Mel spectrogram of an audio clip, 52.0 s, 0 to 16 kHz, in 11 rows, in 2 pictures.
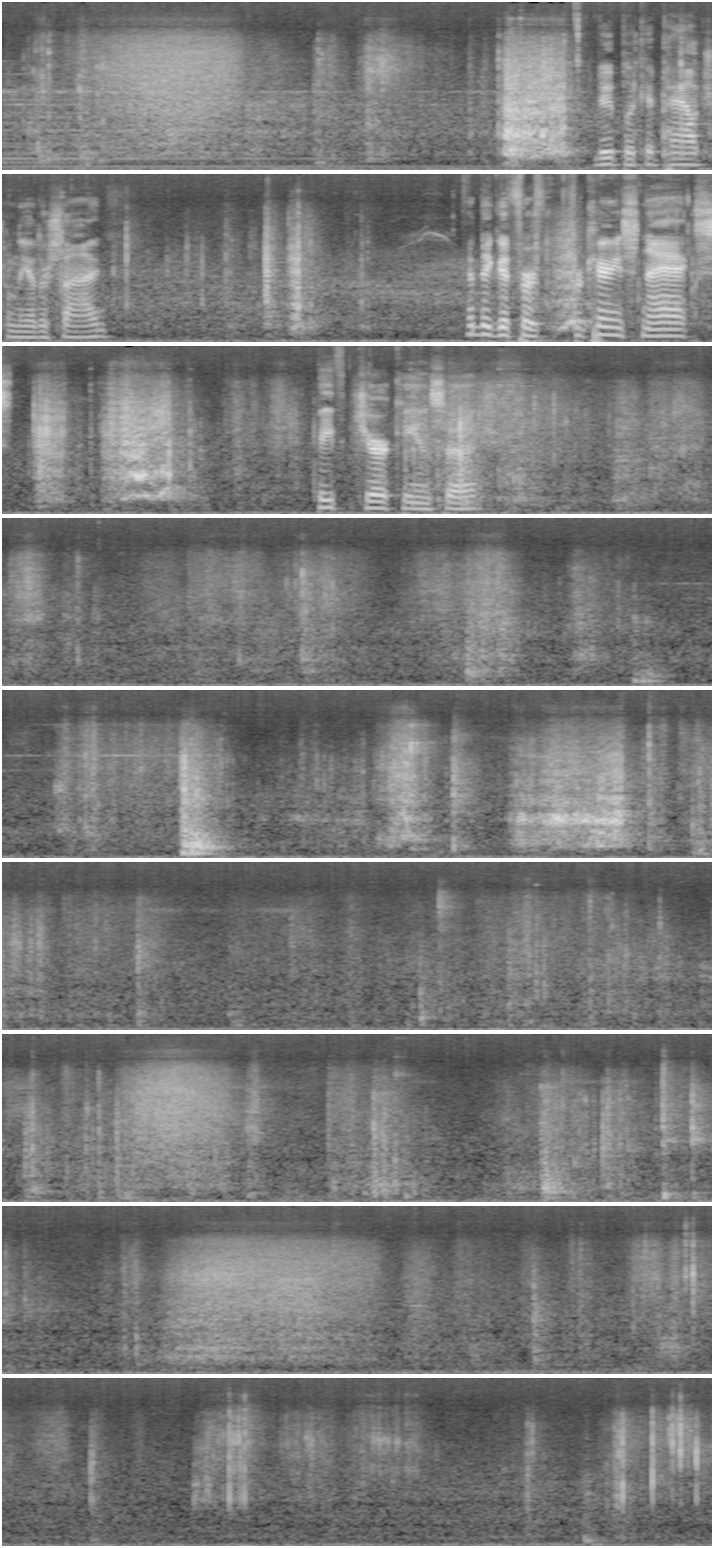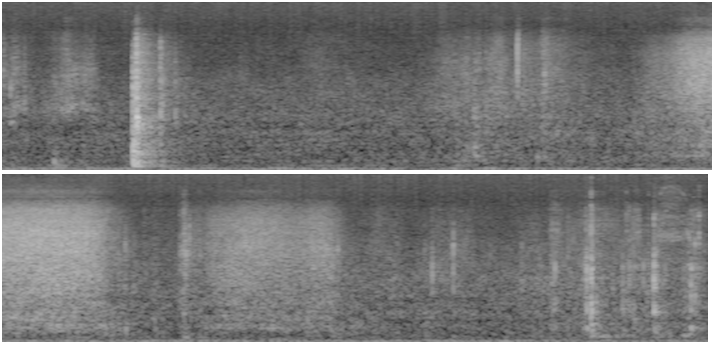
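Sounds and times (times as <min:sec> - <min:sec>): nylon rustling: 0:00.4 - 0:03.9
zipper closing: 0:03.3 - 0:03.9, 0:09.7 - 0:10.8, 0:21.2 - 0:23.4.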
